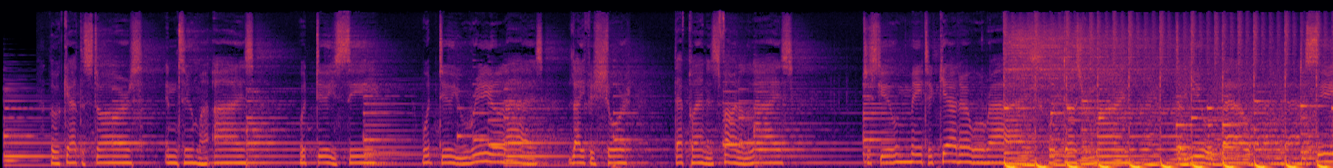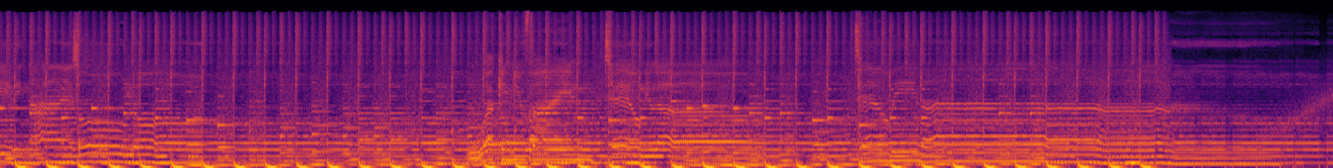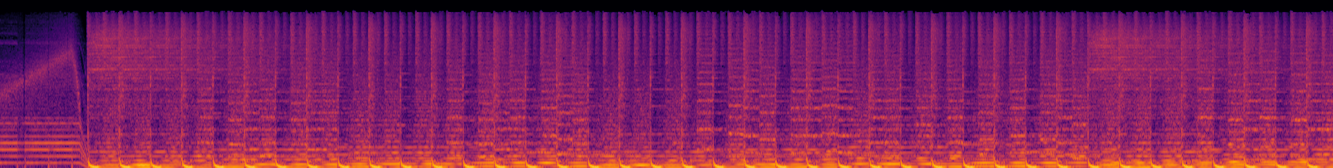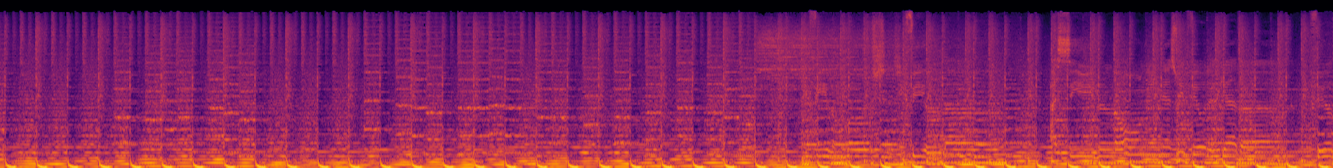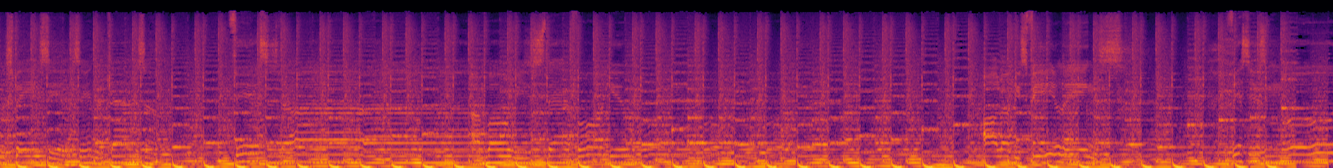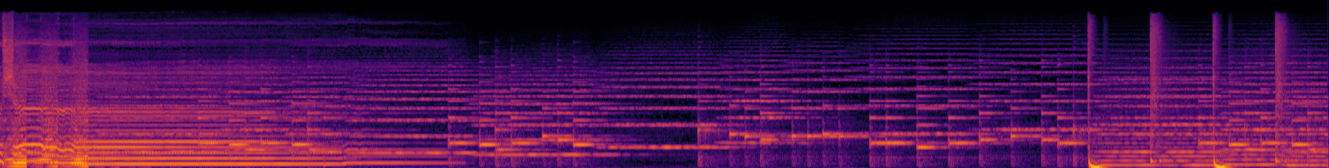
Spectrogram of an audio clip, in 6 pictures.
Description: Kind of experimental for me too style wise.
